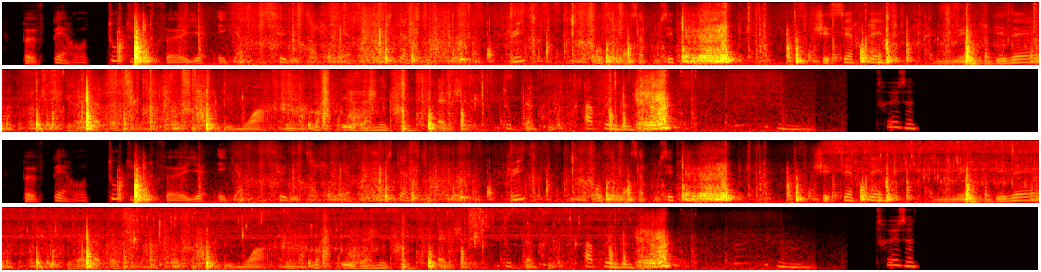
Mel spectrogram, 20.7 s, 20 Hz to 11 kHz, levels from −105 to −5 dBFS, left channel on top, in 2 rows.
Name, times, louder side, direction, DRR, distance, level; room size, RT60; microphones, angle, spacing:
voice 1, 0.2-4.7 5.0-5.3 5.7-7.0 8.1-15.1 15.4-16.9, left 1 dB, 30° left, 1.5 m, -47 dB
sound 1, 1.1-2.0 2.3-17.3, left 4 dB, 80° left, 0.8 m, -35 dB
sound 2, 8.2-16.9, right 10 dB, 70° right, 6.3 m, -53 dB
voice 2, 18.1-18.5 19.1-19.5, right 1 dB, 20° right, 0.6 m, -52 dB
open air
head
